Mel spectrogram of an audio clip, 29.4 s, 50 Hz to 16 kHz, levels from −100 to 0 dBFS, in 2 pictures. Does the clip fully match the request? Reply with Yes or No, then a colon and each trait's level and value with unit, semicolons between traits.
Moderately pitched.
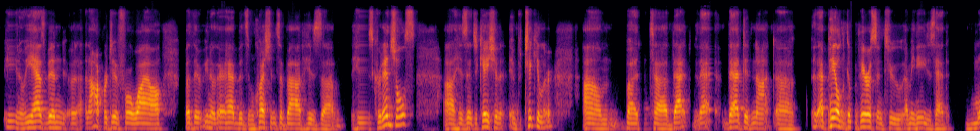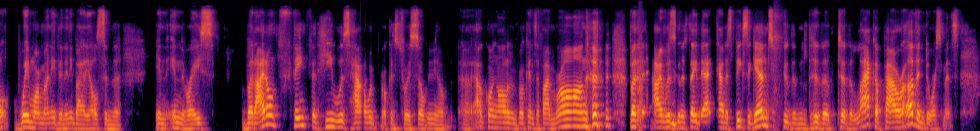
Yes: medium, 145 Hz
